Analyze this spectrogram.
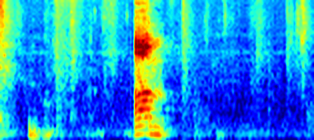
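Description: A dog named Peppery snoring: one loud, nasal snort-like snore in the middle, with softer, low rumbling breaths before and after, otherwise quiet.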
